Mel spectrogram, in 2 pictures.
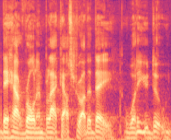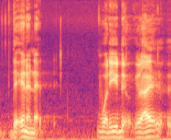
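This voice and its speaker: Speaking at a fairly quick pace with long, frequent pauses, a man uses a fairly low pitch with vocal fry and ordinary pitch variation. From California, US (moved from abroad as a child). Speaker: youth conditioning coach. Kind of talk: casual podcast interview. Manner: halting, many restarts.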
